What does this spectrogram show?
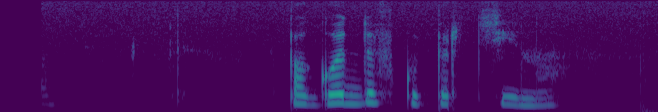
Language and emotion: Russian, neutral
